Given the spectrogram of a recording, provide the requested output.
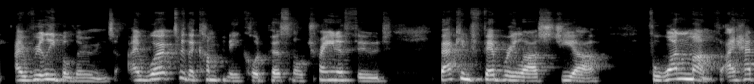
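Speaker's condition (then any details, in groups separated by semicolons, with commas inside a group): No condition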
